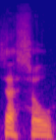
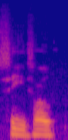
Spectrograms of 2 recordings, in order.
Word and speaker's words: Cecil: Just on the minor And point, now, his name is pronounced Cecil, not Cecil.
